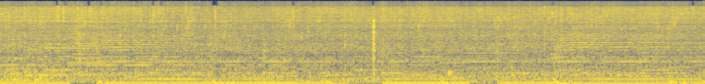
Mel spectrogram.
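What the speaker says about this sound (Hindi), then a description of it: "प्याज ये फ्राई हो रही है।" Sliced onions frying toward golden in a pan for a kabab karahi, a steady close sizzle with no one talking.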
